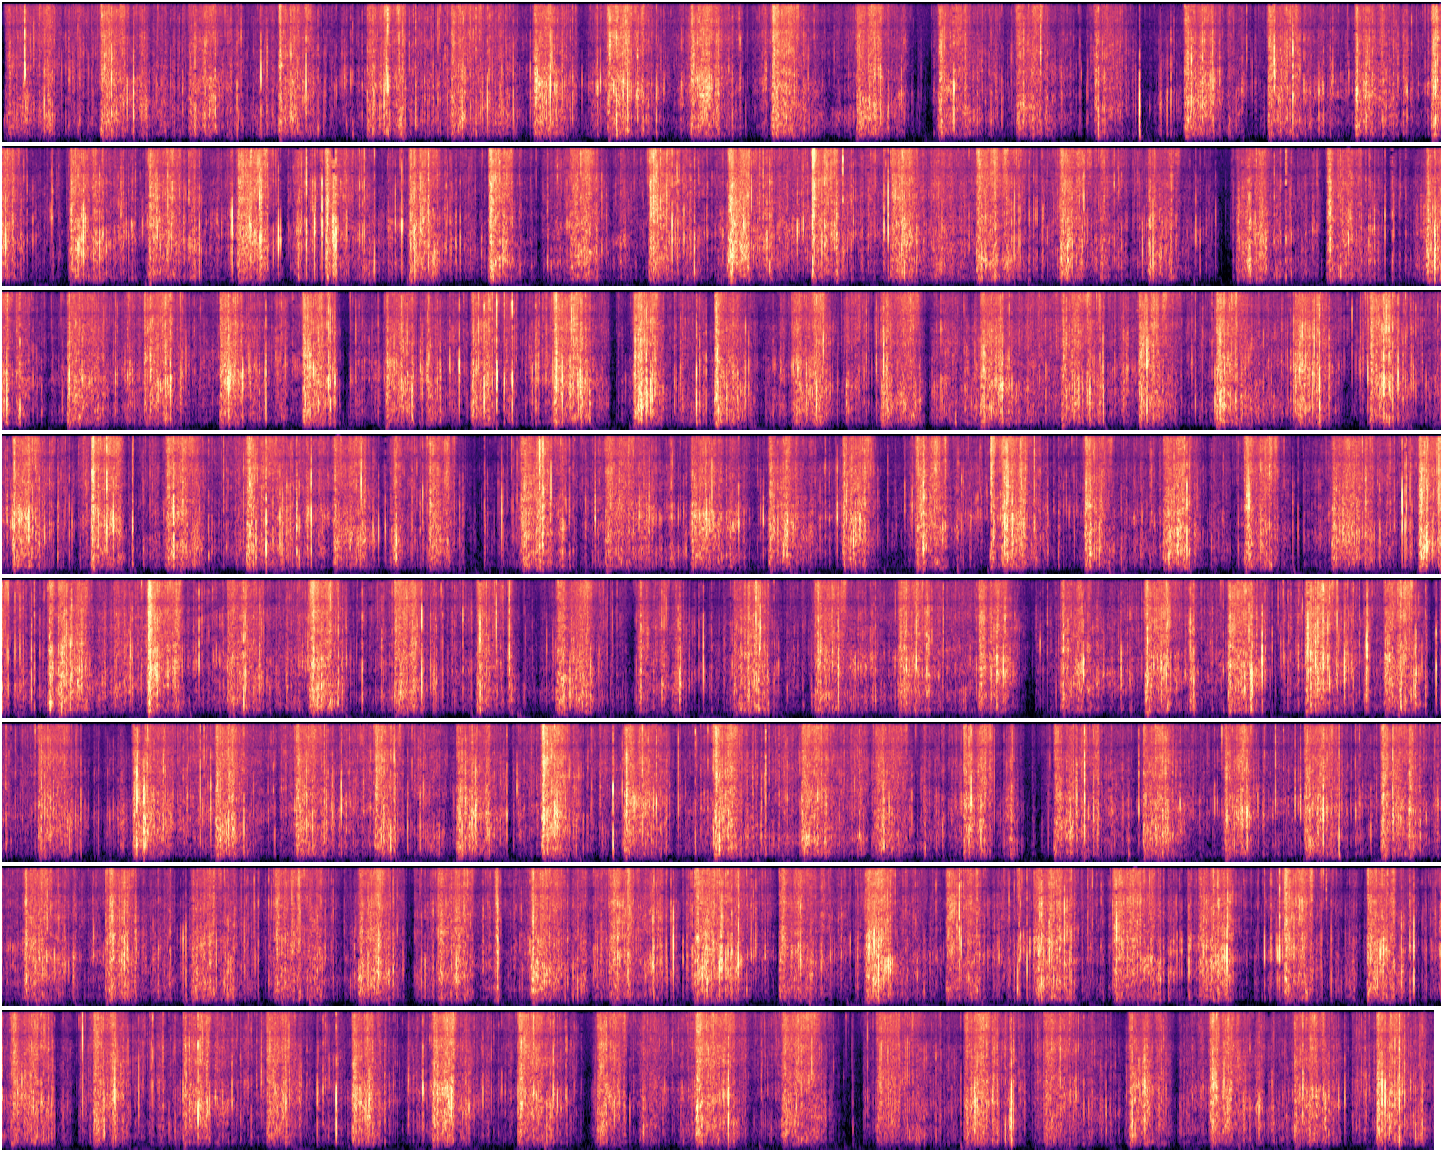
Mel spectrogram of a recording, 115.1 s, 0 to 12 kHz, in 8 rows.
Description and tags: A stereo field-recording of walking on small sized ( 6mm ) granite gravel. Recorded at night so there are no birds present.Loopable. Zoom H2 front on-board mics.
